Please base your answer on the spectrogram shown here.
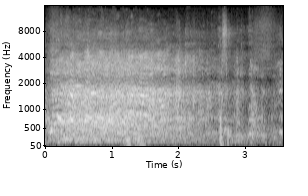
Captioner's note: audience laughing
